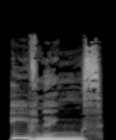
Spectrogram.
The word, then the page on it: evenings: British English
